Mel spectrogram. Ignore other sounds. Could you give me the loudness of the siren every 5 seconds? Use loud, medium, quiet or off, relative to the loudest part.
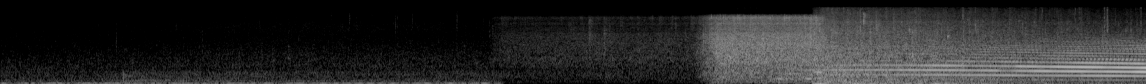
off, medium, loud.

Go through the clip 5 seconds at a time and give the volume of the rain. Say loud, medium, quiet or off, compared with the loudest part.
quiet, loud, medium.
